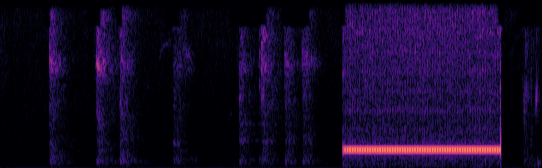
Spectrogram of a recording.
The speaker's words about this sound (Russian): Оставайтесь на линии. Ваш звонок будет переадресован на оператора.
